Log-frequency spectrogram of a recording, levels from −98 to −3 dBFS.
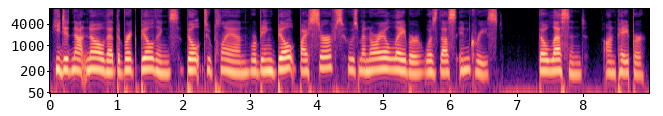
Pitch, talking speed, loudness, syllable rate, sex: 200 Hz, 175 wpm, -18 LUFS, 4.6 syllables/s, female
